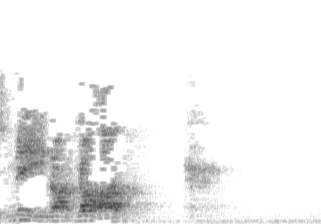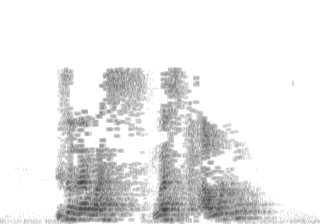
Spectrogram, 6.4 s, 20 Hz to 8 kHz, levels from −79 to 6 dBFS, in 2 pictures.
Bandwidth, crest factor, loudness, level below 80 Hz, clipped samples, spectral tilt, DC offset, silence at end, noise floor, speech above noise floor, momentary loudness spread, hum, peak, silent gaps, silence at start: 5.8 kHz; 20 dB; -25 LUFS; -76 dBFS; under 0.1%; -7.5 dB/octave; under 0.1%; 0.6 s; -66 dBFS; 41 dB; 21 LU; none; -8 dBFS; none; 0 s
